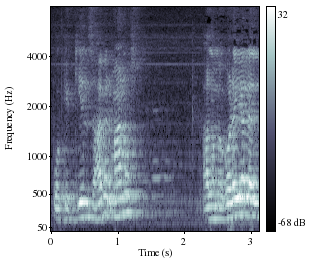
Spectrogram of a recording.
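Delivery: normal talking voice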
